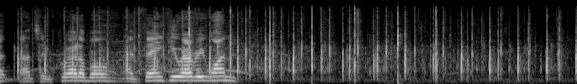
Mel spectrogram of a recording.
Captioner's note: applause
